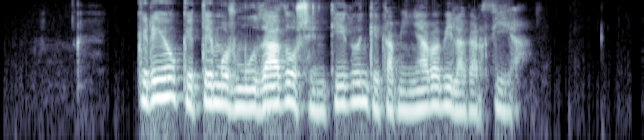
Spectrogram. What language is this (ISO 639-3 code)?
glg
